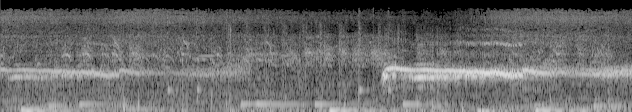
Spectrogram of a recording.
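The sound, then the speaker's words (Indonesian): Duck and goose calls honk and warble steadily over a backdrop of rhythmic music, fairly loud, growing stronger toward the end with no one speaking. “Ah, itu kan bebek dan angsa sahabatku.”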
